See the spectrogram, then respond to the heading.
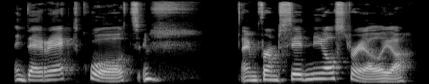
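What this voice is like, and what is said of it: Put-on Australian accent. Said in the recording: “an Australian accent?”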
